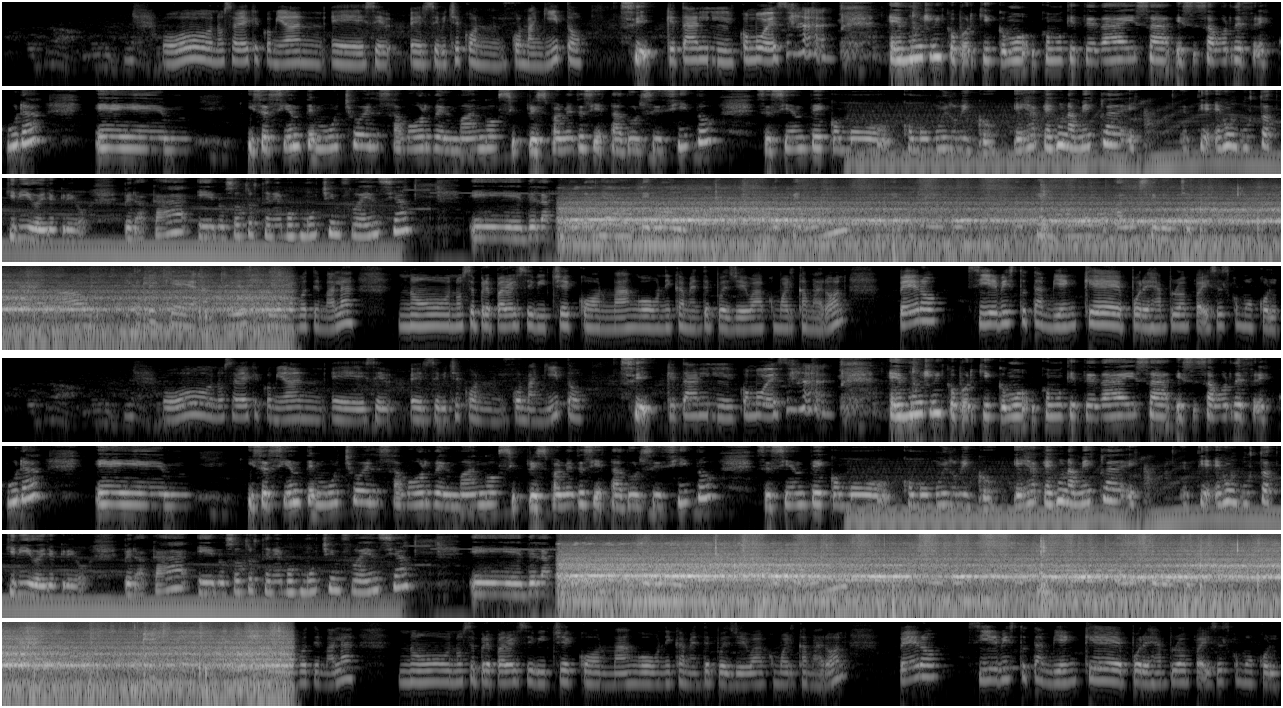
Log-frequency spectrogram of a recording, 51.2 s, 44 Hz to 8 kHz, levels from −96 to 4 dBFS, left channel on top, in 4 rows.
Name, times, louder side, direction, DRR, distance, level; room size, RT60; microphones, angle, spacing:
voice 1, 1.3-5.8 6.6-8.3 38.8-47.1 47.3-47.7 48.0-51.1, left 3 dB, 65° left, 0.7 m, -46 dB
voice 2, 6.2-6.5 8.4-14.7 15.2-32.5 32.8-32.9 33.2-34.0 34.3-37.5, equal, ahead, 0.4 m, -41 dB
sound 1, 21.2-39.7, right 2 dB, 35° left, 0.9 m, -53 dB
sound 2, 31.1-41.3, right 7 dB, 80° right, 0.4 m, -30 dB
6.8 x 5.6 x 2.8 m
head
